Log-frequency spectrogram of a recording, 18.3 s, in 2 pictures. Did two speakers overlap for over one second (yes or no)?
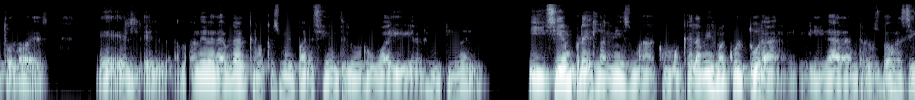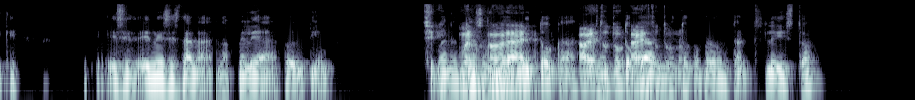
yes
